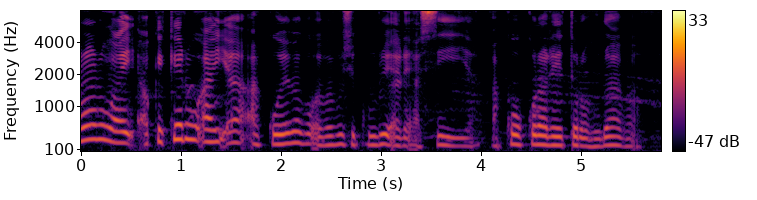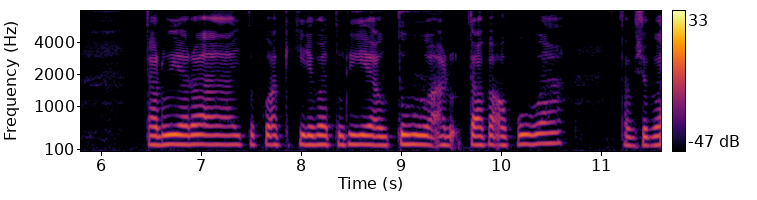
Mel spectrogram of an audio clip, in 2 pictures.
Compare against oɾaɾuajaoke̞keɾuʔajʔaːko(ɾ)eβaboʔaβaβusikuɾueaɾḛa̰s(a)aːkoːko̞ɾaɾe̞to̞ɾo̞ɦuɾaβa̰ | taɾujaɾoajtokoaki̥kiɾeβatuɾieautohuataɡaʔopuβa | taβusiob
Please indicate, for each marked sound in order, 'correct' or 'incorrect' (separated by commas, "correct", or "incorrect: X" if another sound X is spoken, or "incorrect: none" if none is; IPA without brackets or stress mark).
incorrect: none, incorrect: i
